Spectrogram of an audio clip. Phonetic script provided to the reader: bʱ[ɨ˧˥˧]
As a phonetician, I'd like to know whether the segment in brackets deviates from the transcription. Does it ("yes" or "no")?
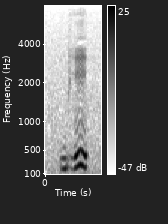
yes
